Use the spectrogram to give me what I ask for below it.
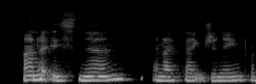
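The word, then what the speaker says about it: Anaïs Nin: How Anna Isnin, and I thank Janine for my correction on that pronunciation.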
